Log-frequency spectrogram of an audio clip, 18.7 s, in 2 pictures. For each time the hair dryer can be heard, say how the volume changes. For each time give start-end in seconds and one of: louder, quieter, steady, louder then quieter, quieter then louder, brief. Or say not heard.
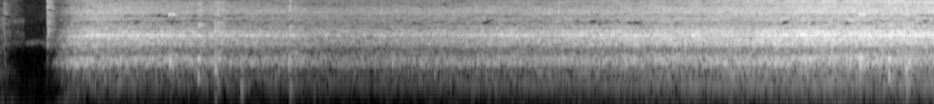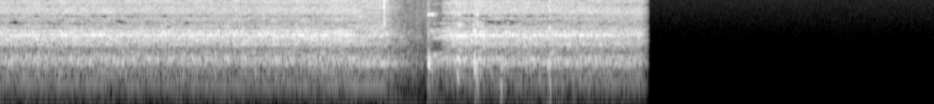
0.0-15.8 louder.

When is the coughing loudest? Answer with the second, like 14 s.
14 s.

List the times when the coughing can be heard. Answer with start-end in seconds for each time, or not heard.
1.6-3.1, 8.6-9.2, 13.6-15.1.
